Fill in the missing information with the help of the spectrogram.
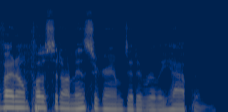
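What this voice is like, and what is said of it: Sarcastic tone. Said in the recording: “that was sarcasm ... it was sarcasm”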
